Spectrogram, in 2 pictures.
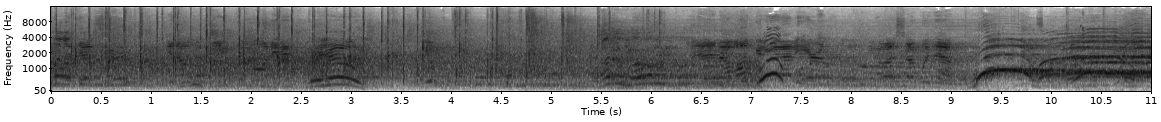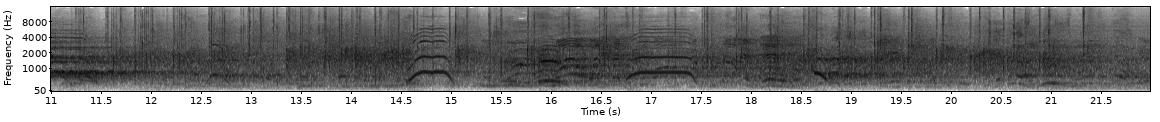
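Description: Group applause with cheering. Dense clapping in the first several seconds thins out, while several whoops and shouts go up, the longest drawn out for about two seconds around the middle.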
